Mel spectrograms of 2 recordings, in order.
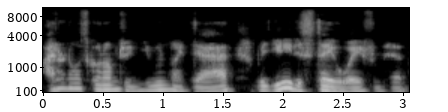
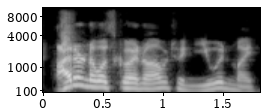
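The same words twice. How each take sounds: First: Softer, fast, through gritted teeth; low through gritted teeth. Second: Louder, higher angry line; loud angry retort. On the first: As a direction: hiss it as a quiet threat. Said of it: "she says it low through gritted teeth". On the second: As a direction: snap it out angrily. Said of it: "Or, I'm sorry". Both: Retold or imitated.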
